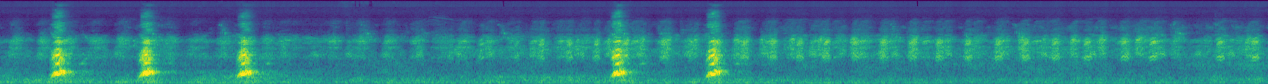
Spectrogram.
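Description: A dog barks in alarm on guard, with three sharp barks about a second apart, a pause, then two more. A fast, steady pulsing chorus, likely frogs or insects, runs underneath throughout.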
